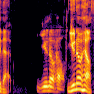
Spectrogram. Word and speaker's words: Euno Health: Euno Health. Okay, so just kind of like right. The card game, but with an E in front of it.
